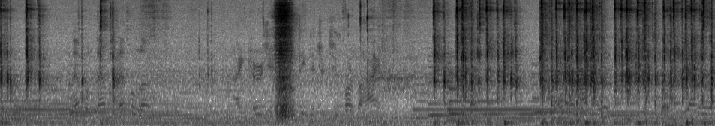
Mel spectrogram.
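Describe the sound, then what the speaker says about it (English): Bursts of rapid keystrokes on a computer keyboard come in uneven clusters, with a snort or sniff partway through and a voice talking intermittently. "Well, you can't really watch it because I'm typing."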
